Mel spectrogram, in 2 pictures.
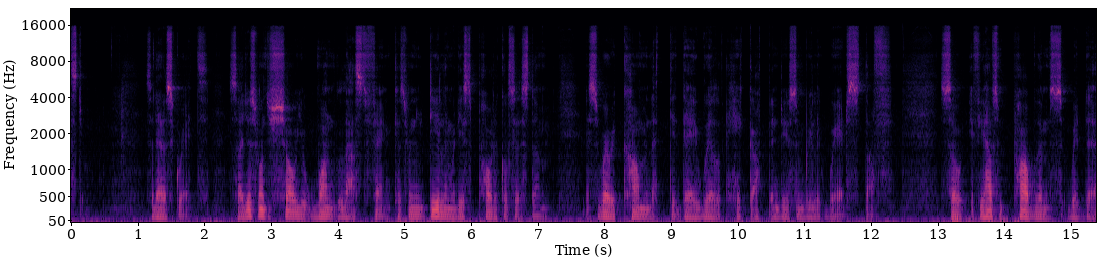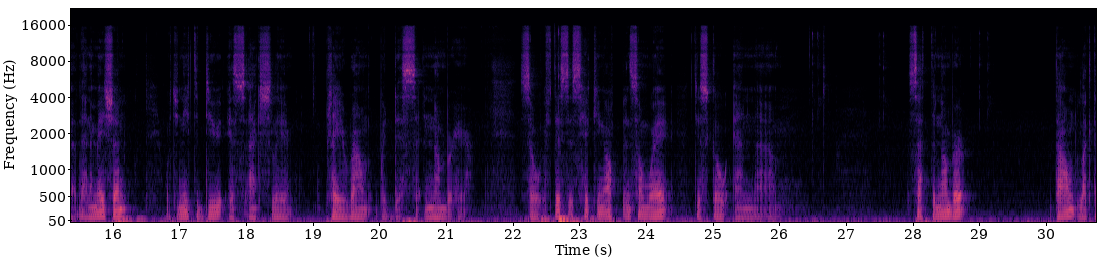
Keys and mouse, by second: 8.6-9.8 drag, 13.2 space, 29.1 click.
